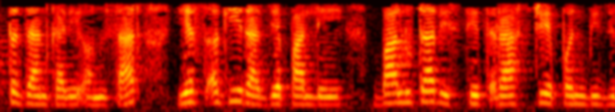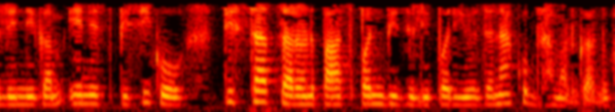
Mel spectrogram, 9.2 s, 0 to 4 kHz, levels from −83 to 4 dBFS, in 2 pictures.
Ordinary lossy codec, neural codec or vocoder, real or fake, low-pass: MP3, 32 kbps; none; real; 3.6 kHz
